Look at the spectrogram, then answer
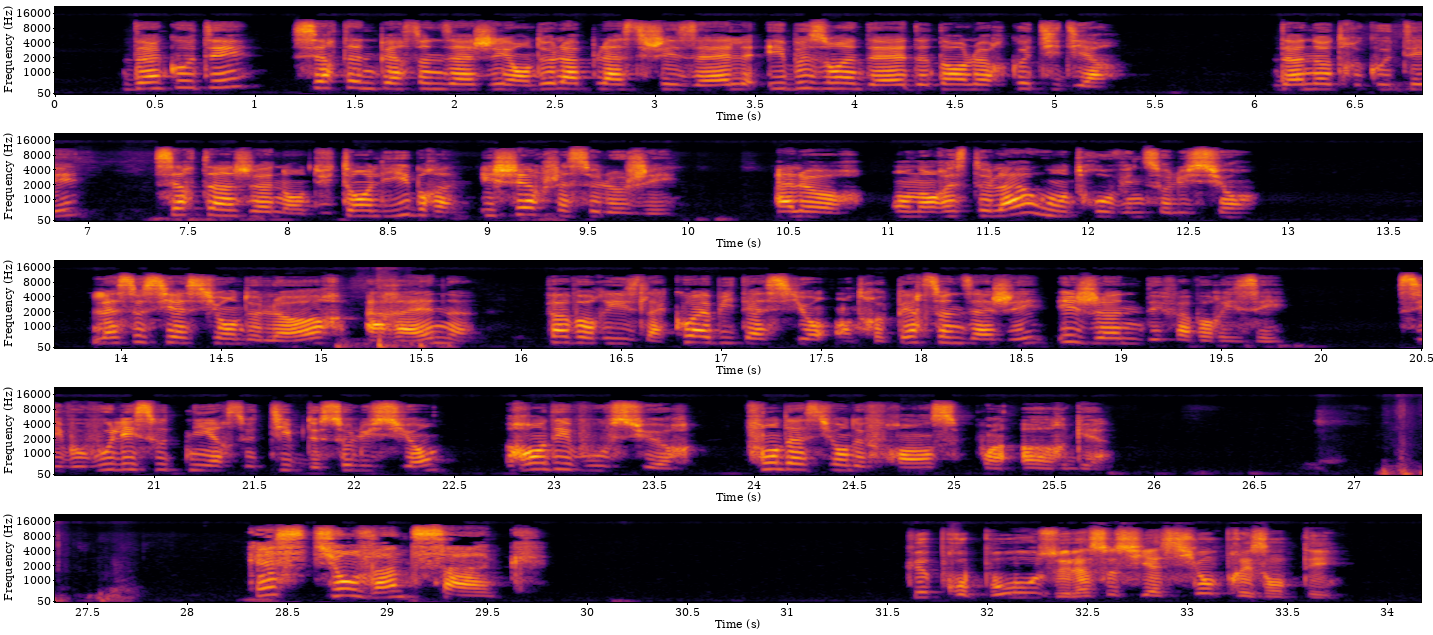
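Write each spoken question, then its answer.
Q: Que propose l'association présentée ?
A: Elle favorise la cohabitation entre personnes âgées et jeunes défavorisés.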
